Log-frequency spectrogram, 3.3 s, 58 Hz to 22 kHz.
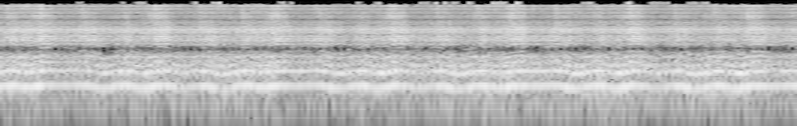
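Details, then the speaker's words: New Holland 1400 combine, Ford 300 engine, first start after cylinder head replacement and spark plug wire repair: steady starter whine with strong, even compression pulses about twice a second, no firing; plug leads were in reverse firing order. "sounds like she's got all the compression in the world of Achaia I have to double-check my firing order all right so I had the firing order backwards"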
